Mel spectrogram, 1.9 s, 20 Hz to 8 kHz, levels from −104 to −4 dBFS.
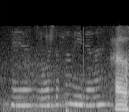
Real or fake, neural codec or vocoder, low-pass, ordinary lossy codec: real; none; 7.2 kHz; AAC, 16 kbps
